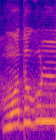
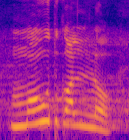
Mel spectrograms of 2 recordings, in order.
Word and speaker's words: মৌদগল্য: মৌদগল্য দেখি কারা কারা মধুগুল্য বেশ হাঁ বাবা মধুগুল্য নয় উচ্চারণটা হবে মৌদগ ময়কায় দয়গায় হাসন্ত লয়াইজা ভালা খুব ভালো করে শুনবেন মৌদগল্য এটা আমরা সচরাচর মধুগুল্য বলি কেন জানো মা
